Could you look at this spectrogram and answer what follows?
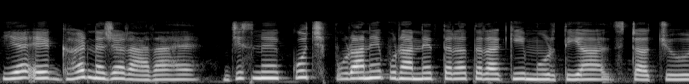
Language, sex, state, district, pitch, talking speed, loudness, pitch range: Hindi, female, Bihar, Patna, 260 Hz, 155 wpm, -14 LUFS, 230-285 Hz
